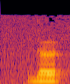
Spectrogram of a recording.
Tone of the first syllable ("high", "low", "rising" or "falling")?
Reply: high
